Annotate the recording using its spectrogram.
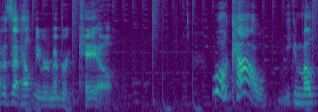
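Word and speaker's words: Kao: Also, this game's been around for 20 years, and I've been pronouncing it wrong for a very long time. KO the Kangaroo. Not Cow the Kangaroo, KO the Kangaroo.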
